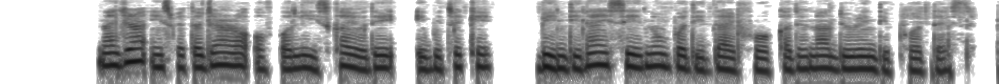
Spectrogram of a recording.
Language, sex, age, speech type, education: Nigerian Pidgin, female, 30-45, spontaneous, tertiary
